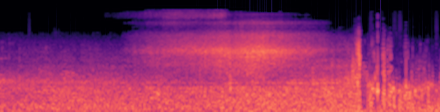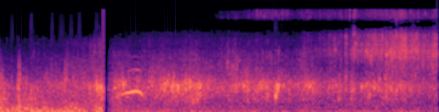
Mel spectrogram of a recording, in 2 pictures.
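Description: Breaking-wave whitewater churning over and around a surfer's action camera: a loud rushing wash with heavy rumble on the microphone. About five and a half seconds in the sound cuts out abruptly, then continues as a quieter splashing of water along the surfboard.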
